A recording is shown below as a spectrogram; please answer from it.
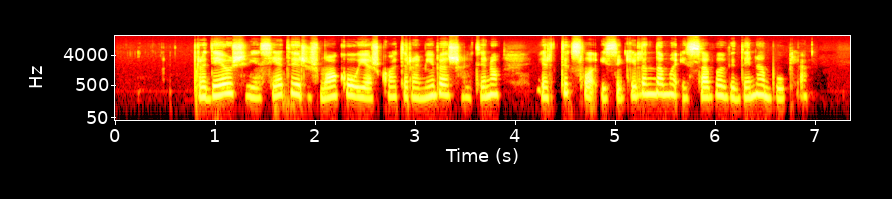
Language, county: Lithuanian, Vilnius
